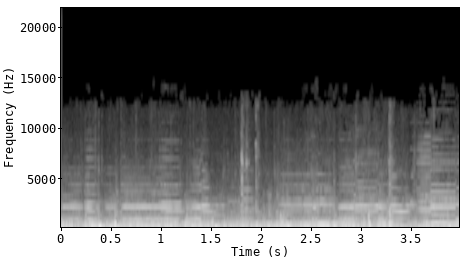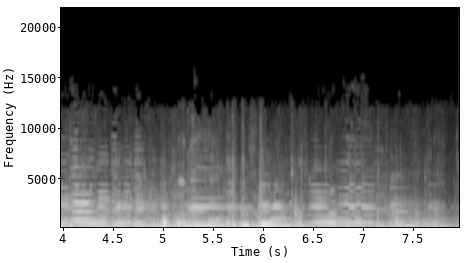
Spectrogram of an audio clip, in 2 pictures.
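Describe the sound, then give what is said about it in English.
A referee's boat at a boat race moves across open water, with a steady engine drone, rushing wind buffeting the microphone and splashing water all around. The sound stays loud and constant throughout. “I'm in the referee's boat now because I've been offloaded as ballast by Kiol na Mara”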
